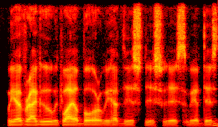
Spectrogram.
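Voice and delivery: mock very low, flat, expressionless deadpan. Retelling how a man listed the dishes in English, imitating a deadpan delivery.

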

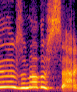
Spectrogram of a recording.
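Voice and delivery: very high, excited cry of recognition. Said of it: "I was like".

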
